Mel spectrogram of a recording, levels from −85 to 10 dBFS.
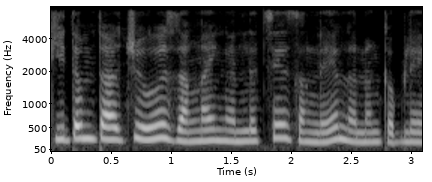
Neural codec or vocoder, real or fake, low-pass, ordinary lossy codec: codec, 16 kHz, 2 kbps, FunCodec, trained on Chinese and English, 25 frames a second; fake; 7.2 kHz; AAC, 32 kbps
